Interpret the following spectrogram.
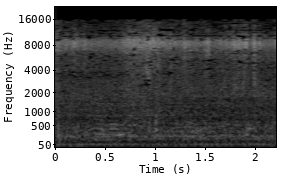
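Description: Steady low rumble of vehicle noise at the roadside, with no single loud event.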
